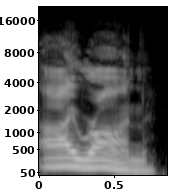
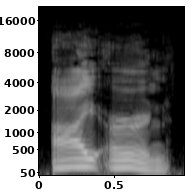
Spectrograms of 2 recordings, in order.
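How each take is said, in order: First: The r is said before the final vowel. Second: The word sounds like 'I' plus 'earn'. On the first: The speaker calls it wrong. "It's not iron" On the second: The speaker calls it right. "It's I earn"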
